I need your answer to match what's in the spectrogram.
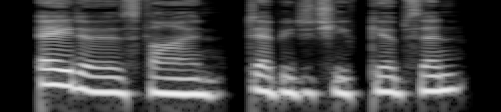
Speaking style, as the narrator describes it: I said

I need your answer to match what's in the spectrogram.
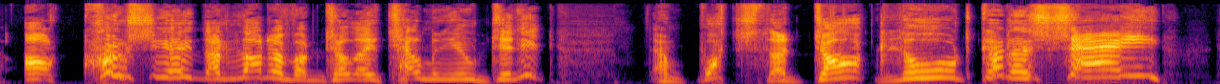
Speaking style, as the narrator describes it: he shrieked

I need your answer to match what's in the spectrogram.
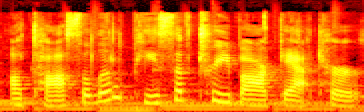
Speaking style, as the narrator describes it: chuckled the bunny

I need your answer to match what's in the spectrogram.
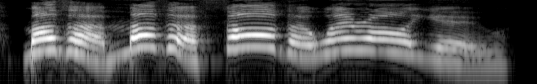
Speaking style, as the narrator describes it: George shouting desperately

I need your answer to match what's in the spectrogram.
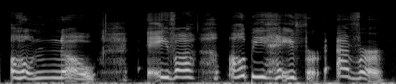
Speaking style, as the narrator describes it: Clancy whimpers his objection to Ava's shenanigans as he struggles to keep the books held high

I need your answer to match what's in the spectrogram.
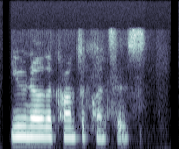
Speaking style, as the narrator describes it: With a sigh, Mott shook his head and said to him

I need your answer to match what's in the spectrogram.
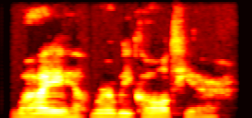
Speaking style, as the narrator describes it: she sighs and says

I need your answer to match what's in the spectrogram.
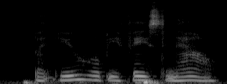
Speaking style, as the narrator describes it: explained gently

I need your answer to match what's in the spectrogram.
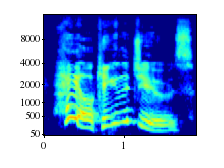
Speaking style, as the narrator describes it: mocked him, saying

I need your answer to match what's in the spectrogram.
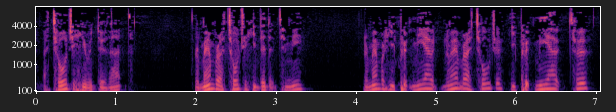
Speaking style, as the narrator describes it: Satan whispering in his ear

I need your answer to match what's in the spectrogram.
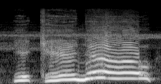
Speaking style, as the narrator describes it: cried the styrofoam cup

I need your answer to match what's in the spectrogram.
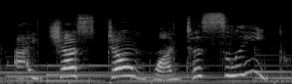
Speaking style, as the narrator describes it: in a voice loud and deep, he bellowed right back

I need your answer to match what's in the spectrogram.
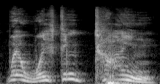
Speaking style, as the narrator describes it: stamps impatiently

